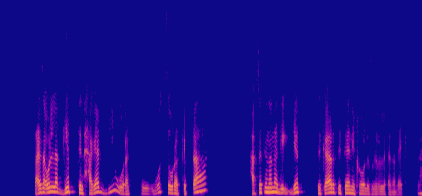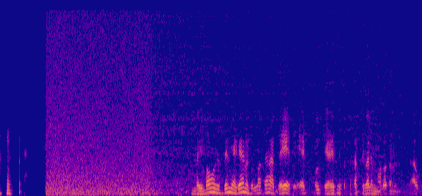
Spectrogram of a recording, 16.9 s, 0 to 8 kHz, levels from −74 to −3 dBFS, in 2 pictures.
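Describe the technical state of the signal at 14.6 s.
At 14.6 s the noise suppressor mistakes part of the speech for noise between 14.24 and 14.94 s, turning it down by up to about 15 dB, so roughly a third of a second of speech sounds swallowed and faint. This is speech cut by the noise suppressor. The same suppressor is pulling the background down by about 14 dB frame by frame. These noise suppressor artifacts are working against room noise that has grown much louder since about 9.5 s.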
